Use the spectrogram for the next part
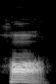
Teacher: আর হচ্ছে হ, এই হটি উচ্চারণ করার সময় হ, একটা শ্বাসবায়ু বেরিয়ে আসছে গরম, এই জন্য এদেরকে বলা হয় উষ্ম বর্ণ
